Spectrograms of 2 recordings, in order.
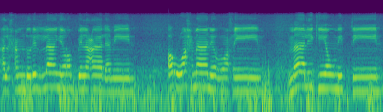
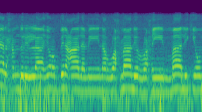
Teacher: تو ہم عالمین پر رکے، جتنی دیر میں عادتاً ایک سانس لیتے ہیں اتنی دیر رکنا ہے۔ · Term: وقف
